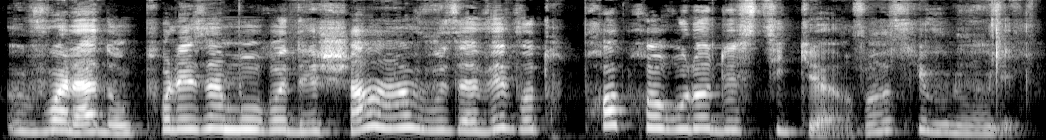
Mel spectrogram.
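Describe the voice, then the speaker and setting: A woman chatting casually to her viewers while unboxing craft supplies, gushing softly and adding small asides. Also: high-pitched, expressive, moderate pace. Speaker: craft vlogger.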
